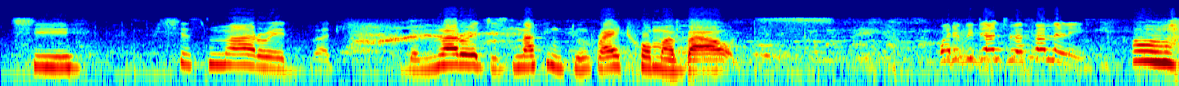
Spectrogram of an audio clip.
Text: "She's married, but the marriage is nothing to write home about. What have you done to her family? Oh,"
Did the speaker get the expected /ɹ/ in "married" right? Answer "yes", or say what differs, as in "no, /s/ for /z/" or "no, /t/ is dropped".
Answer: yes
